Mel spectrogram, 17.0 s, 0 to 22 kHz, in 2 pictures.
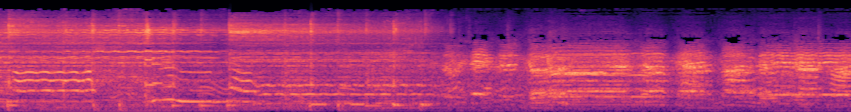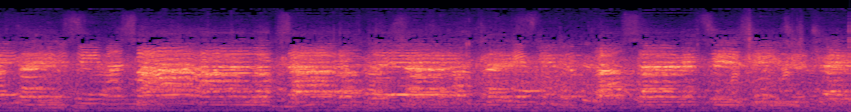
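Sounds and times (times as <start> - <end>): mixed choir singing: 0.0 - 17.0.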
